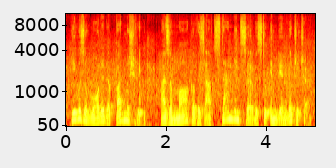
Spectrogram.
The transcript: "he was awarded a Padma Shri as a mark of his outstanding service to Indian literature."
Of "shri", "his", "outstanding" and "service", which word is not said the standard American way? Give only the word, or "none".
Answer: none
